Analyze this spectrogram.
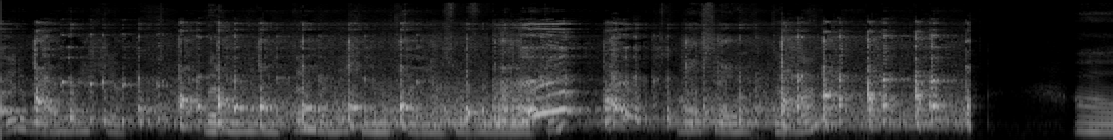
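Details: Rapid runs of short coughs with a brief high-pitched drawn-in whoop, demonstrated in a lecture on pertussis; whooping cough paroxysm.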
